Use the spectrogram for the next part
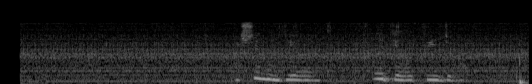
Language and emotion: Russian, neutral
